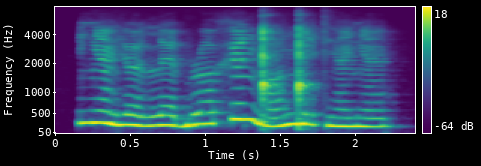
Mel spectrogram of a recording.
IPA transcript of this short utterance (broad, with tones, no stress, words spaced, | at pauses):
ʎɛ̃˥˧jœ˧˩lːɛ˧˩ bɹʌ˧xɛ˥ŋ͡ǃʌ˩˧ ŋ͡ǃi˥˧tjɛ̃˧ʎɛ̃˧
